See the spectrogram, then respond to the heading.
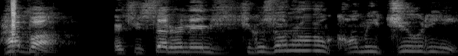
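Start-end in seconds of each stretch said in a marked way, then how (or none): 2.1-3.4 slow, hushed, secretive stage whisper meant to carry. Retelling a woman who didn't want her name said, imitating a half-whisper. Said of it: "we can hear you whispering".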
